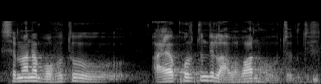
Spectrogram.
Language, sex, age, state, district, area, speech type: Odia, male, 60+, Odisha, Dhenkanal, rural, spontaneous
